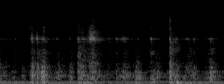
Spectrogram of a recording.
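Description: Light handling noise of empty printed puzzle sheets being gathered and shuffled by hand: soft rustling with a few small, irregular clicks and taps.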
